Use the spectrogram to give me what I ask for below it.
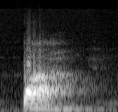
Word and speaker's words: pas: So, peut, ne peut pas. We don't pronounce this S. Pas.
